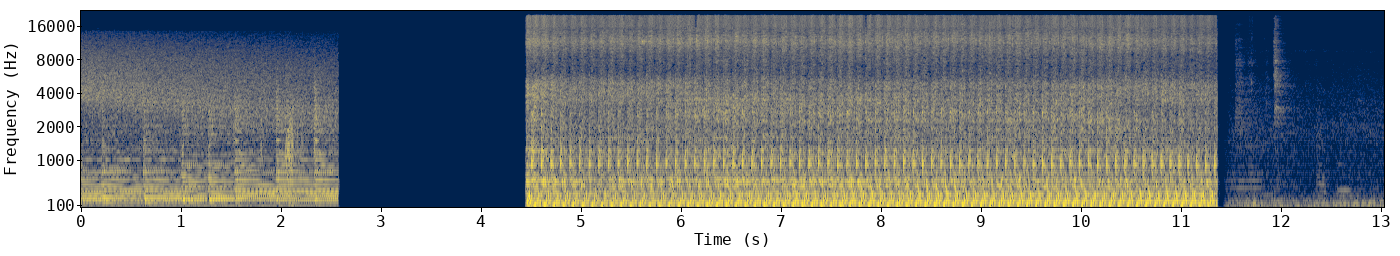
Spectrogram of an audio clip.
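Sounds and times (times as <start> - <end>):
engine-driven pellet press running: 4.4 - 11.4.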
